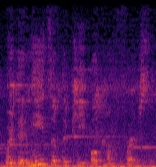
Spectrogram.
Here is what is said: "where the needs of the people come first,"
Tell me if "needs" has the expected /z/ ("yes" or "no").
yes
